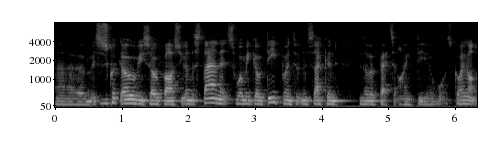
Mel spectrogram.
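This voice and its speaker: Recorded with audible room echo, a man with a Welsh accent speaks at a medium pitch with ordinary pitch variation. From Wales. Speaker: fitness coach. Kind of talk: live webinar presentation. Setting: live stream. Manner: animated.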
